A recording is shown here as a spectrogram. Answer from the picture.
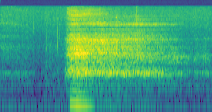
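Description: A man's short low hum running into a long breathy sigh that fades over about two seconds, as he noses a glass of whisky.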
